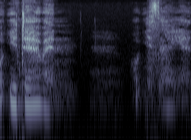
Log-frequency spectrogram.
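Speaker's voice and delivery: English Essex accent. Showing how to say a line: Essex accent. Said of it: "the Essex accent".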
